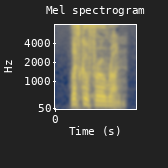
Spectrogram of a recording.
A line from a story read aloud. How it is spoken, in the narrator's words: Moses snapped, more of an order than a suggestion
